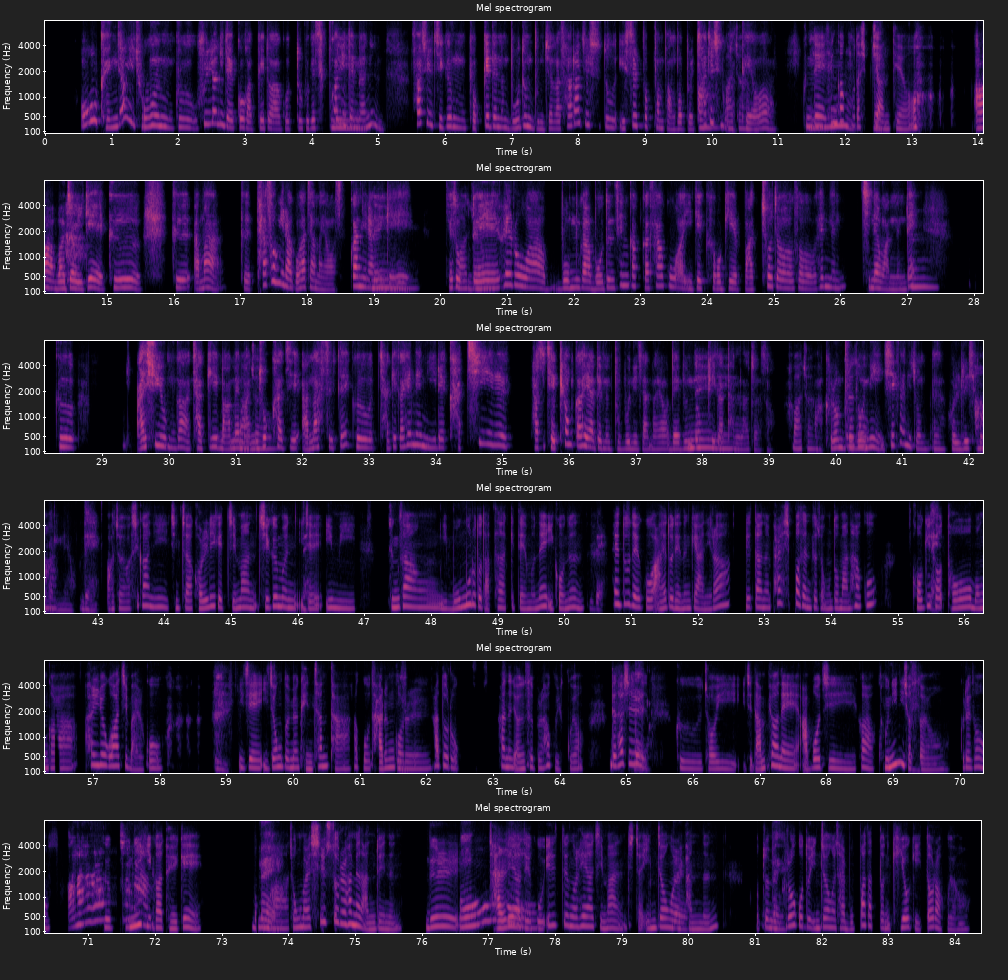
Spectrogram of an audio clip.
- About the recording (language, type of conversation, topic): Korean, podcast, 완벽해야 한다는 마음이 결정을 내리는 데 방해가 된다고 느끼시나요?
- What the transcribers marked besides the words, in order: other background noise; tapping; laugh; laugh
